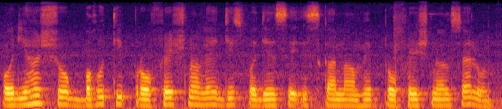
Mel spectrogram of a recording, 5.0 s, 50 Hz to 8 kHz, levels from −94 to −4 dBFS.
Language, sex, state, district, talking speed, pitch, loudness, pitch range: Hindi, male, Madhya Pradesh, Dhar, 190 wpm, 125 Hz, -19 LUFS, 120-135 Hz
